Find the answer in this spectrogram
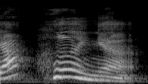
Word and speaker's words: arranha: Leiam este par de palavras, aranha e arranha. Observem só, a única diferença entre as duas palavras é que a aranha tem um R só e o arranha tem dois R's. E veja como muda o som.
